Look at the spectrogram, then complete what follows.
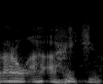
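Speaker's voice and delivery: very hushed, soft, low, sulky half-whispered grumble. Acting out a boy sent upstairs by his parents: half-whispering under his breath. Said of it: "he whispers under his breath and said".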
